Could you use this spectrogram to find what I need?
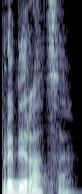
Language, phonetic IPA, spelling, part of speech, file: Russian, [prəbʲɪˈrat͡sːə], пробираться, verb, Ru-пробираться.ogg
- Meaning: to make one's way, to thread one's way, to pick one's way, to edge through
